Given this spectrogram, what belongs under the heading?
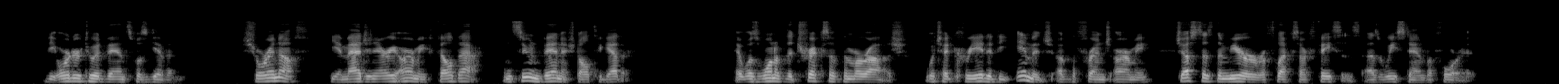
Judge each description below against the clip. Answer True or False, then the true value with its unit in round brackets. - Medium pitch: False (125 Hz)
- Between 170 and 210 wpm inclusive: True (185 wpm)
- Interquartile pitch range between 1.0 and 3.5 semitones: True (2.9 semitones)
